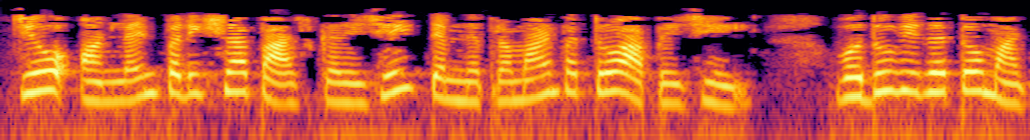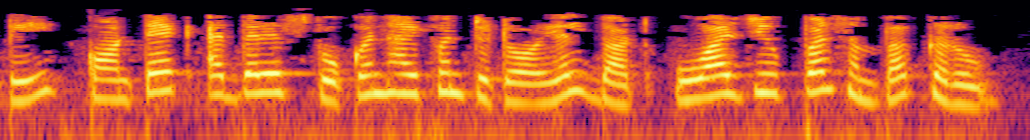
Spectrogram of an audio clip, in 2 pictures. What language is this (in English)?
Gujarati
